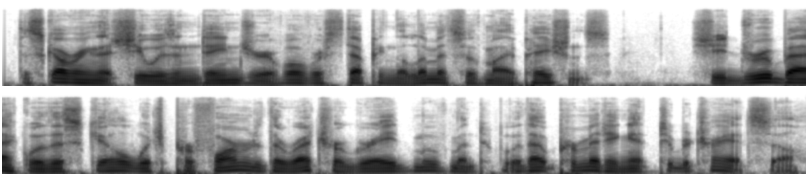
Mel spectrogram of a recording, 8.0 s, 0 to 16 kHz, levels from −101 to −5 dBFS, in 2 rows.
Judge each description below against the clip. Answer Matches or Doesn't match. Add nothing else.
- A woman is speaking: Doesn't match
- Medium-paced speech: Doesn't match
